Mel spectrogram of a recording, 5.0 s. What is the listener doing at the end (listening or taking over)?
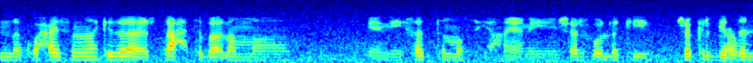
taking over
